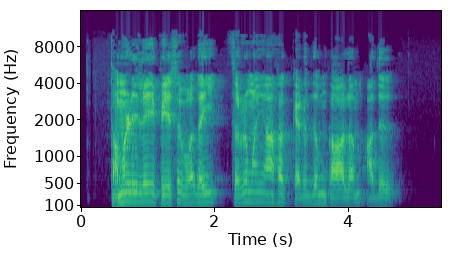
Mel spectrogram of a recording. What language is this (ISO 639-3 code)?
tam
